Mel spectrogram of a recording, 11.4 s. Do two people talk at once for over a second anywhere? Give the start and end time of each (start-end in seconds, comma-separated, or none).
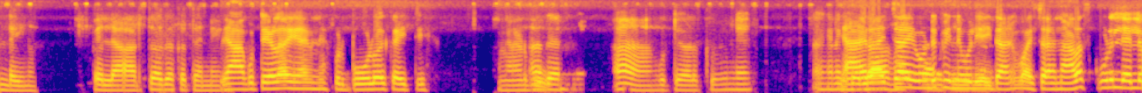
8.4-10.0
